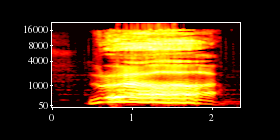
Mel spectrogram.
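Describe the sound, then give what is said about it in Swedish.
A person voices a drawn-out, guttural, inhuman roar imitating a troll, loud, sustained for about a second and a half before cutting off. “Ljudet av ett vrål. Ett omänskligt vrål.”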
